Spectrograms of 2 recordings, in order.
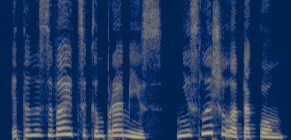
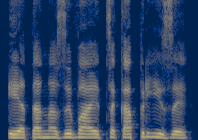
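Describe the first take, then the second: First: Higher-pitched, challenging wife; arch questioning. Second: Husband's irritated snap, moderately raised voice; snapped retort with raised voice. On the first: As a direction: ask it pointedly, pitched up. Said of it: "вскинув бровь, поинтересовалась". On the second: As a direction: snap back, a bit louder. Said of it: "повысив голос, огрызнулся Богдан". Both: A narrator's reading.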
